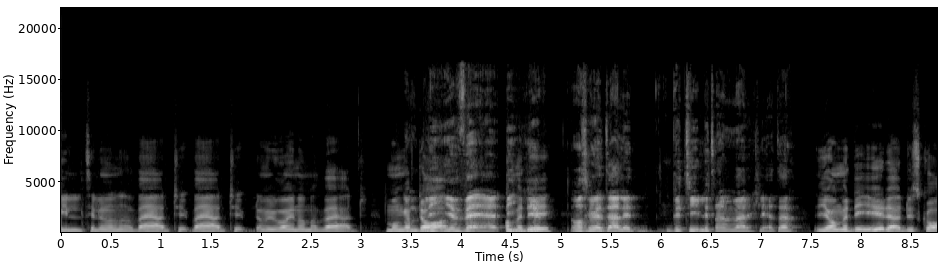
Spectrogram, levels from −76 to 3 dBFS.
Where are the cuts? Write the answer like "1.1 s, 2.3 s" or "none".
1.3 s, 3.1 s, 3.5 s, 4.4 s, 5.0 s, 6.5 s

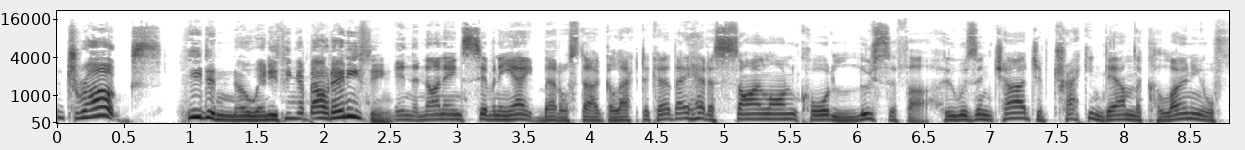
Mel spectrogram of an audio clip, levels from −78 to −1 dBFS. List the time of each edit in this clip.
none

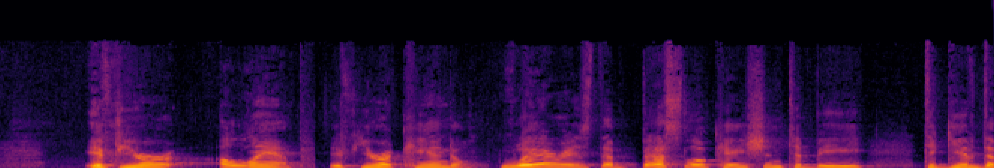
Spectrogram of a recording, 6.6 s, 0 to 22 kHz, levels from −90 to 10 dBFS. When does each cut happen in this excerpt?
2.1 s, 3.3 s, 4.2 s

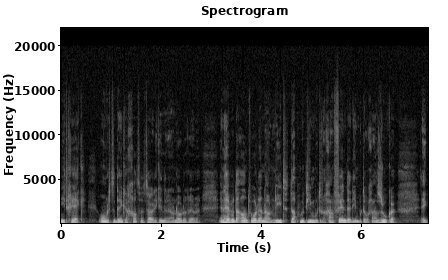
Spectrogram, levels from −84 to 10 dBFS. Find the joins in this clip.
none

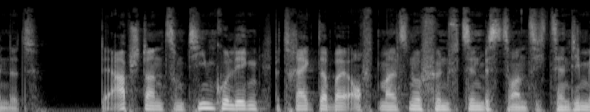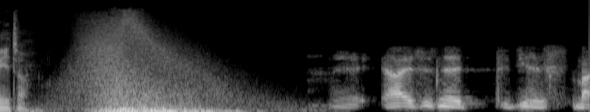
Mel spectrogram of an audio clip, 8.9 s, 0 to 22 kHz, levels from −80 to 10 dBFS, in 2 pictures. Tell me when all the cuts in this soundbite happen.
2.0 s

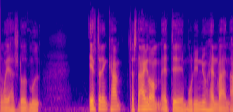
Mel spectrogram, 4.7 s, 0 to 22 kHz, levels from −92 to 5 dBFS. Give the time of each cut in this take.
2.5 s, 2.9 s

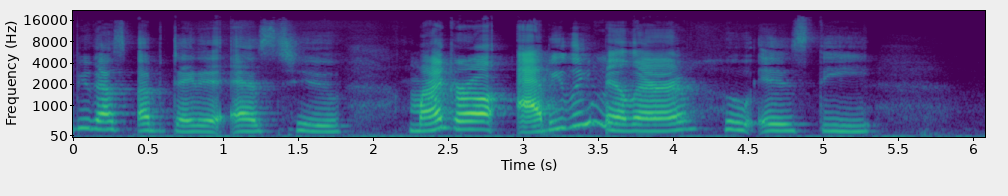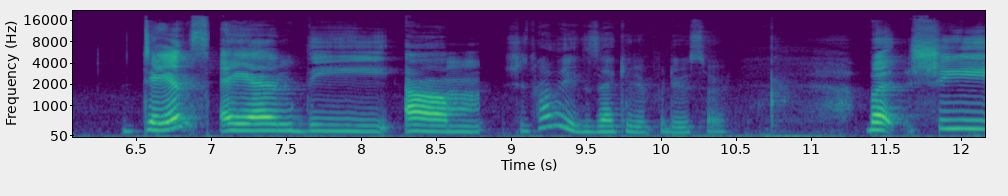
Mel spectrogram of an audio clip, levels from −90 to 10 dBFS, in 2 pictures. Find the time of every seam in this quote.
7.0 s, 8.9 s

